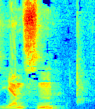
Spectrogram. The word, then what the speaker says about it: Jansen: well CH Jansen is well probably it's pronounced CH Jansen but this is Norwegian so it's yansen clearly a Norwegian or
